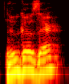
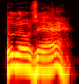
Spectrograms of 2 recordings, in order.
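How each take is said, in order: First: It is said in a plainer, less characterful voice. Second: It is said in a put-on character voice. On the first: The speaker calls it wrong. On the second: The speaker calls it right.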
